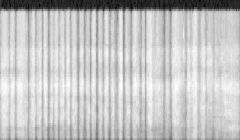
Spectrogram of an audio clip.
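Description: Leather-hard clay is rubbed by hand during repair work on an old stone ruin, a rhythmic series of close, soft scraping strokes repeating quickly, about five per second, with no talk.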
